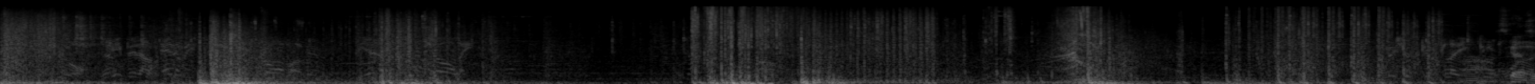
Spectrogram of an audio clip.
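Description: Video game gunfire, including a shotgun, comes in repeated bursts of loud shots with gaps between them, mixed with speech.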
